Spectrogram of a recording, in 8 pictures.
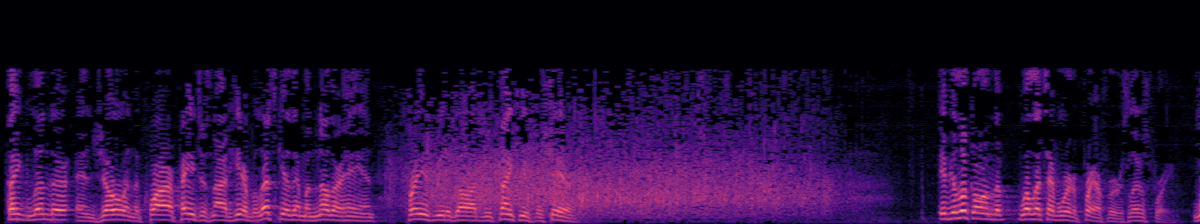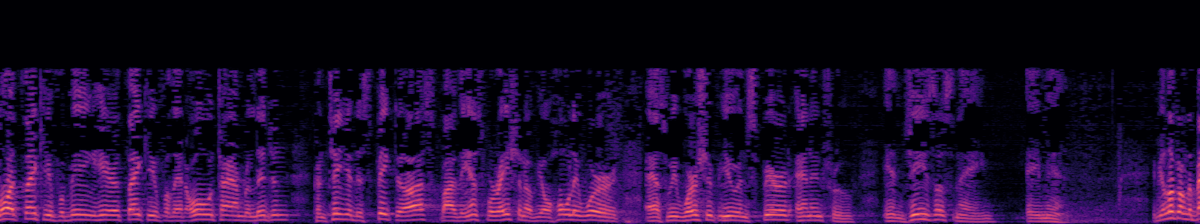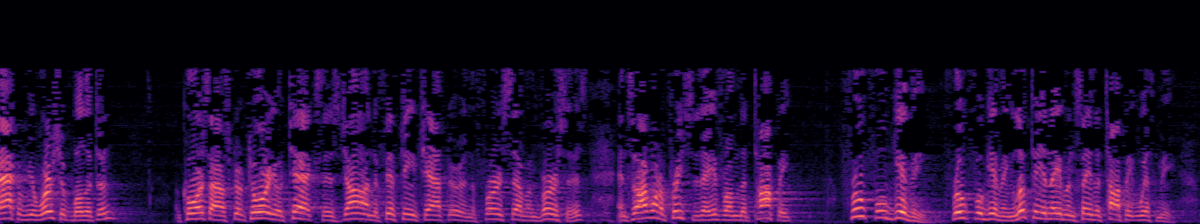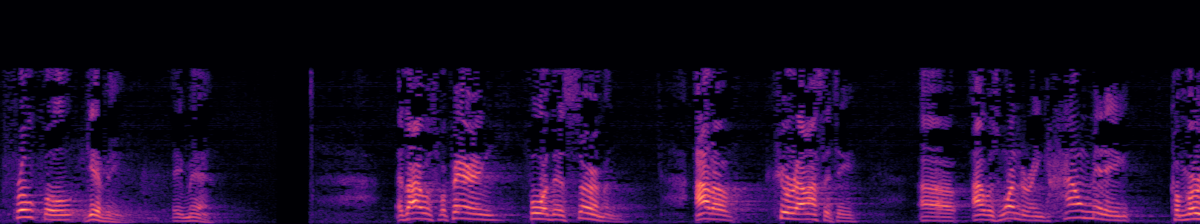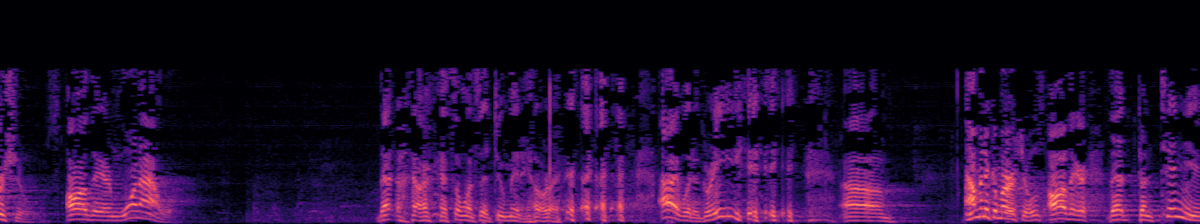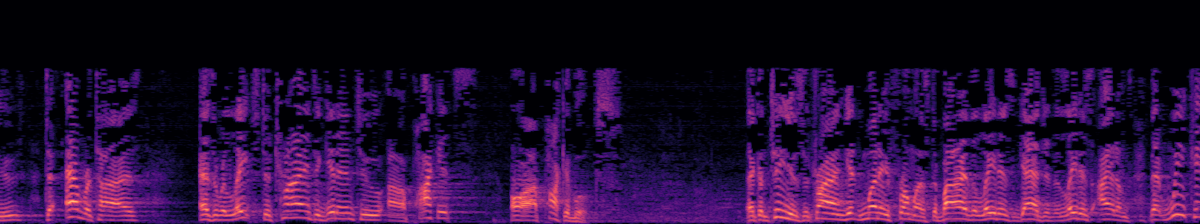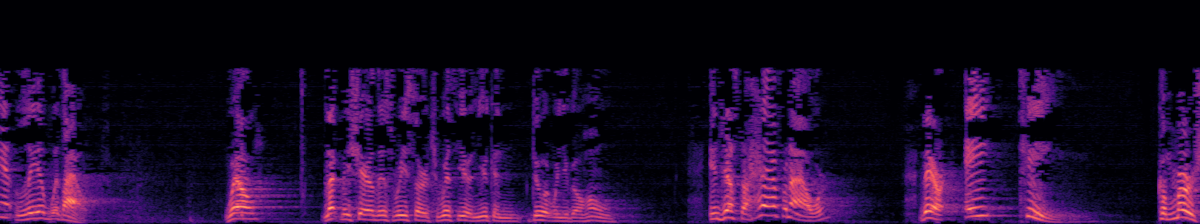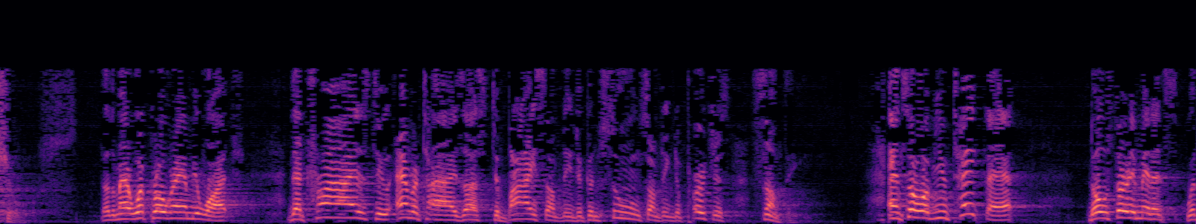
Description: Palm Coast United Methodist Church Audio Sermons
